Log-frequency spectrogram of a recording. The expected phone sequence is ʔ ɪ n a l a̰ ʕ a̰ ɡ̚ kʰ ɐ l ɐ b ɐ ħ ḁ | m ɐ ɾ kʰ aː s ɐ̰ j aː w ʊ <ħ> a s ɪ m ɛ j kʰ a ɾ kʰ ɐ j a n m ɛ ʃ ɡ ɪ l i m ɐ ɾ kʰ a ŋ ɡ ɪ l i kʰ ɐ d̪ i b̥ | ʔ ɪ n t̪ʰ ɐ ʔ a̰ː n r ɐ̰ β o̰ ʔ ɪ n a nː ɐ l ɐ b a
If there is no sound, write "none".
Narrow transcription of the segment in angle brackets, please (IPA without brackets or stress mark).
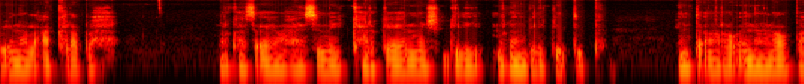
ħ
